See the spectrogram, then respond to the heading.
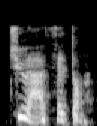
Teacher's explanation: And again, notice here I do not pronounce the S.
